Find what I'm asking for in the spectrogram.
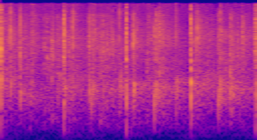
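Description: Audience applause at a poetry symposium in Shimla, a dense patter of claps with a few sharper bursts, moderately loud and brief, with no voices over it.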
